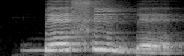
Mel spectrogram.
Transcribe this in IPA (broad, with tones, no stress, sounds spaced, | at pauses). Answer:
ɡ͡b e˦ s ĩ˦˨ ɡ͡b e˨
